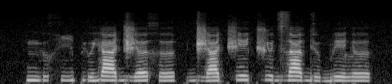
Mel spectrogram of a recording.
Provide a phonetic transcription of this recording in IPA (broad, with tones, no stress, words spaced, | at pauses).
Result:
mʲʊ˨xi˨ pʲʊ˨ja˦ d͡ʒɜ˦xə˦ | d͡ʒa˨t͡ʃe˦ t͡ʃʏ˦d͡za˦ dʏ˨ be˦lə˦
